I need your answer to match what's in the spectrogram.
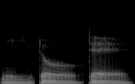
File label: "nitote", concat syllables; Affixing experiment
